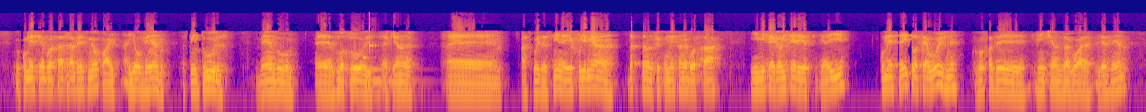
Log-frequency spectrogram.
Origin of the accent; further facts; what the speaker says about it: Capitólio, Minas Gerais, Brazil; É, sou de Capitólio, né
